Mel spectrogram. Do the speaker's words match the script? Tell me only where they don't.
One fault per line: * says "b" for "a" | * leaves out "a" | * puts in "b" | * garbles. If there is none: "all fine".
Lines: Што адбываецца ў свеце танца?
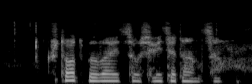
all fine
